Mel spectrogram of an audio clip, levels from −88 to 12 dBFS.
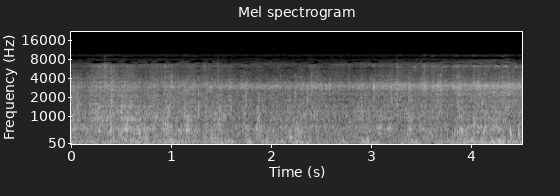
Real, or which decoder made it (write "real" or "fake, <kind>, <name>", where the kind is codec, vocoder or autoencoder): real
